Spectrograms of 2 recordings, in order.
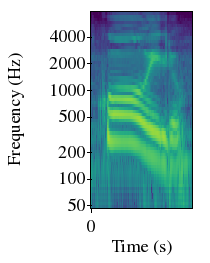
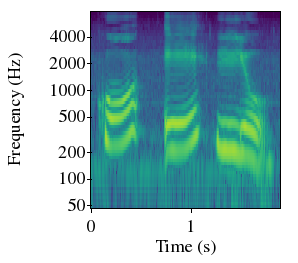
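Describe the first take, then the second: First: "coelho" run together as two syllables, co-lho; "coelho" said wrong, with the o and e merged; wrong pronunciation. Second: "coelho" slow, each vowel apart, co-e-lho; careful three-syllable "coelho"; correct pronunciation. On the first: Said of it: "Não se pronuncia coelho". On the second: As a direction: stretch out "coelho" so o and e are split. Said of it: "se pronuncia coelho". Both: Shown as a demonstration.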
